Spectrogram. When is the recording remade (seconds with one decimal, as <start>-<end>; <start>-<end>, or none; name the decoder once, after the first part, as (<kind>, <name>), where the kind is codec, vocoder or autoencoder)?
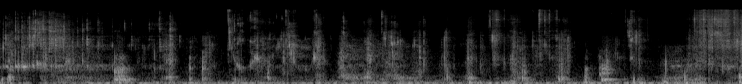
4.0-5.7 (codec, SNAC); 6.2-7.4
